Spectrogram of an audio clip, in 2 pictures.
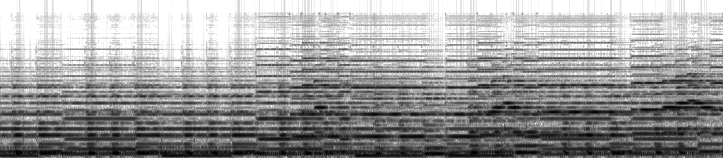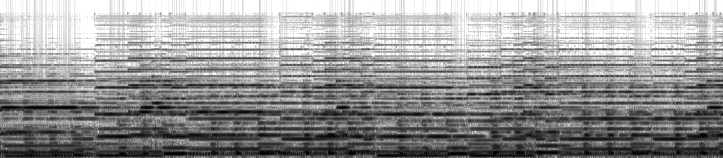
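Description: Pipe organ improvising: held chords over slow-moving deep bass notes, each note sustained and changing every second or two, with a higher melody line moving above.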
